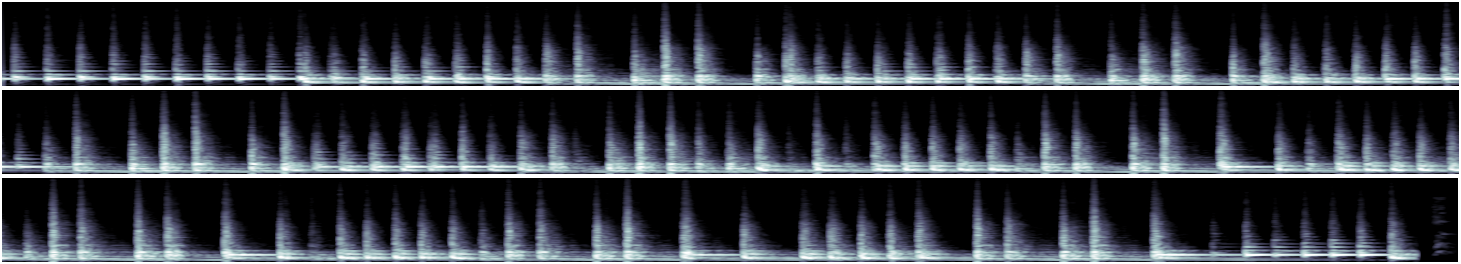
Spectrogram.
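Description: Japanese taiko drums struck with wooden sticks in a fast, driving rhythm, loud and continuous. One drum keeps a steady support rhythm while the other plays call-and-answer phrases against it, and a deeper drum comes in about two seconds in.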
